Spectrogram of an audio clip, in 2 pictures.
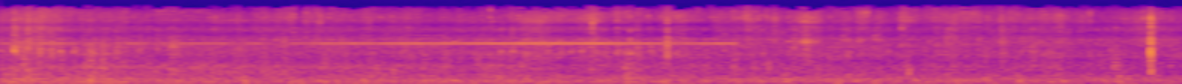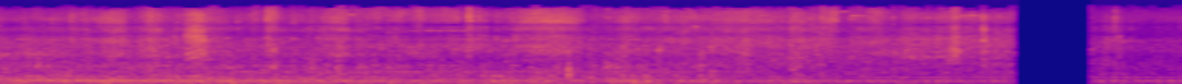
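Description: A vehicle's engine rumbles steadily, heard from inside as it drives along.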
